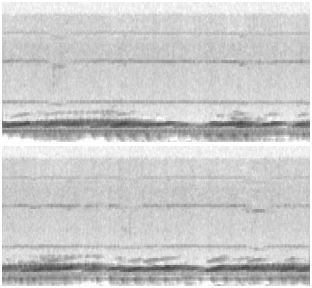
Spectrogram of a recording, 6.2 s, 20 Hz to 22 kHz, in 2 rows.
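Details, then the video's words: Frogs and toads calling at night in early spring in Missouri, a dense high peeping trill swelling and easing about once a second, layered over grainy lower croaking from a pond. "Relaxing sounds. 20 minutes of toads and frogs, sound only!"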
